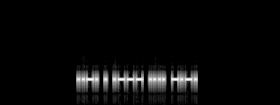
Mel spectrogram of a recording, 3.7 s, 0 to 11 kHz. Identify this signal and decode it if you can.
Morse code, heard as a keyed tone, about 40 wpm, 690 Hz. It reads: FEJHC
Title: Code Groups - 5 Letters - 40wpm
